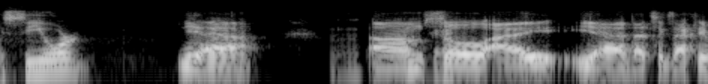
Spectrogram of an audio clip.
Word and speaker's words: Sea Org: You were at I believe I'm pronouncing this right, Sea Org?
